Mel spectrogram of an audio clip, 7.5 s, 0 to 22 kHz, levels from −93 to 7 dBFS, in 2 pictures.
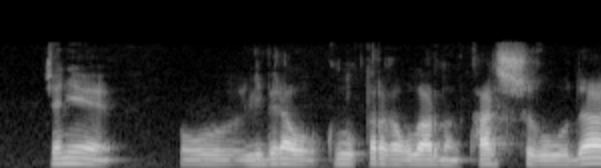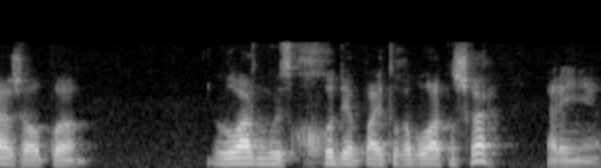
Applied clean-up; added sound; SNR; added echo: none; none; none; none.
